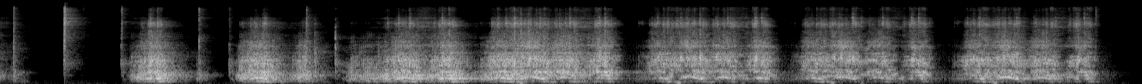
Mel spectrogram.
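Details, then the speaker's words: 1977 International Harvester 140 tractor on its first start attempt after revival, with plugs and carburetor refitted, out of gear and given a little throttle. Slow, laboured cranking in bursts with no catch. The battery seemed weak, and the ignition points were later found unable to fire. "Sounds like my battery's a little weak. All right, take 2. I got my jump pack on here."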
